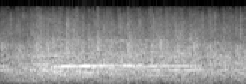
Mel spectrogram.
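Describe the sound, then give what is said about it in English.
A woman claps while feigning laughter: a dense, steady patter that sounds like a group applauding together, holding an even moderate loudness for a couple of seconds with no talking over it. “She feigns laughter and claps.”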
